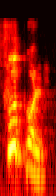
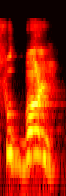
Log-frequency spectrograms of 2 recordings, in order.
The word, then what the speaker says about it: fútbol: Y en este caso termina con L, por lo tanto en ese sí se acentúa, sí es fútbol, ¿no? No sé, como los argentinos, el fútbol, ¿no? – Okay. – A ver, pero nosotros en México decimos fútbol, para nosotros la vocal que pronunciamos con más fuerza es la O y por lo tanto tenemos una palabra aguda y recuerden que las palabras agudas son las que tienen la carga tónica en la última sílaba.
